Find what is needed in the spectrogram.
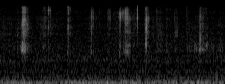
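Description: Faint wet clicks and crackles of red slime being squeezed and kneaded in the hand, several close together a little past the middle.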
